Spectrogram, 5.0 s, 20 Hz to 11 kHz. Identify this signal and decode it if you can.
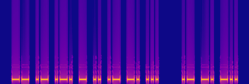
Morse code, heard as a keyed tone, about 25 wpm, 650 Hz. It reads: MARTIANS AND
